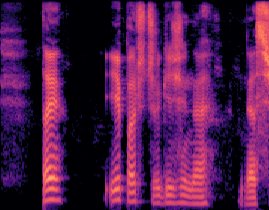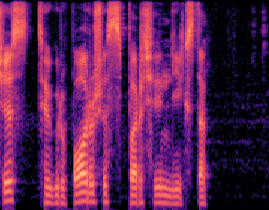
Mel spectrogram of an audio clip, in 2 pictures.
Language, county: Lithuanian, Vilnius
